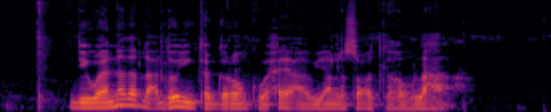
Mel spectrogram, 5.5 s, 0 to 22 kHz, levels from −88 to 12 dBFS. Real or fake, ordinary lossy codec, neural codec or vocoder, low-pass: fake; none; vocoder, 44.1 kHz, 128 mel bands, Pupu-Vocoder; none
